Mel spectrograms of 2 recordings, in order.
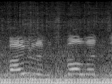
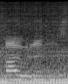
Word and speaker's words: Bolens: Maybe our American friends will tell us that it's a Bolens, not a Bolens, but I like Bolens and I'm staying with Bolens for me. I prefer the sound of it.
